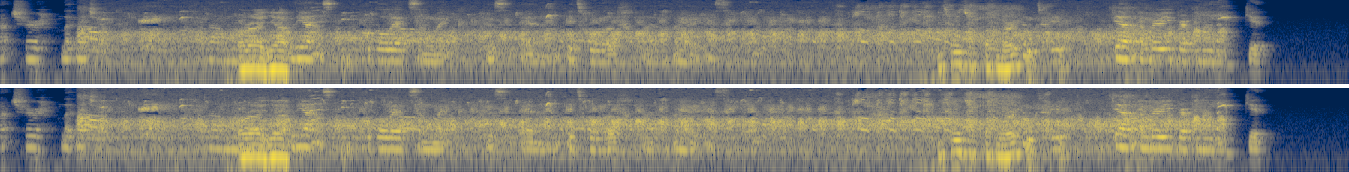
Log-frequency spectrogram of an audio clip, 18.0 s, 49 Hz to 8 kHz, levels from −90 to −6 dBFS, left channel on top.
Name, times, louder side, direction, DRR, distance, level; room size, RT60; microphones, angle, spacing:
voice 1, 0.0-1.7 2.8-3.5 3.8-9.7 13.6-14.2 14.8-16.9, equal, 5° left, -1 dB, 2.9 m, -26 dB
sound 1, 1.0-16.4, right 4 dB, 30° right, 0.9 m, -24 dB
voice 2, 3.2-3.9 12.5-13.8, left 1 dB, 30° left, 3 dB, 2.1 m, -20 dB
8.6 x 6.4 x 5.0 m, 0.34 s
head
